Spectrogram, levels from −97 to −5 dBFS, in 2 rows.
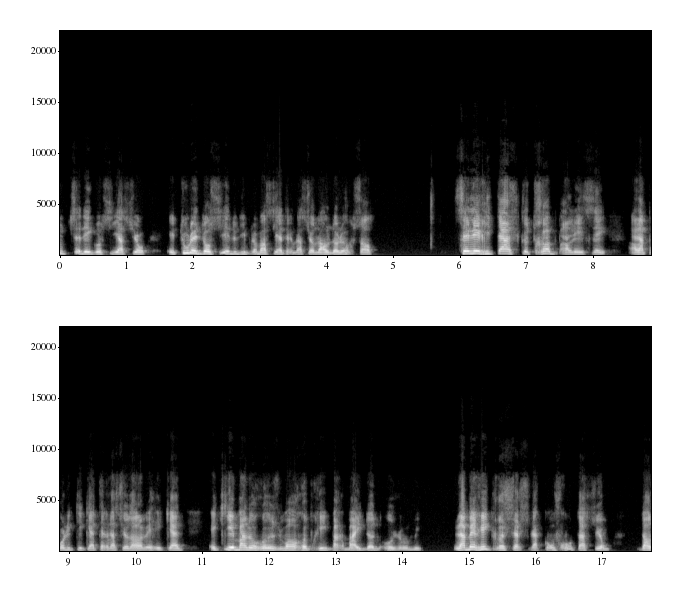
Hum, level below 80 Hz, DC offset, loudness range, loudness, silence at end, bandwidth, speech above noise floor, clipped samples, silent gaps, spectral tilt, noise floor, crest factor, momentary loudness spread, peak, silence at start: none; -74 dBFS; under 0.1%; 4 LU; -22 LUFS; 0 s; 7.8 kHz; 59 dB; under 0.1%; none; -6 dB/octave; -80 dBFS; 20 dB; 13 LU; -2 dBFS; 0 s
